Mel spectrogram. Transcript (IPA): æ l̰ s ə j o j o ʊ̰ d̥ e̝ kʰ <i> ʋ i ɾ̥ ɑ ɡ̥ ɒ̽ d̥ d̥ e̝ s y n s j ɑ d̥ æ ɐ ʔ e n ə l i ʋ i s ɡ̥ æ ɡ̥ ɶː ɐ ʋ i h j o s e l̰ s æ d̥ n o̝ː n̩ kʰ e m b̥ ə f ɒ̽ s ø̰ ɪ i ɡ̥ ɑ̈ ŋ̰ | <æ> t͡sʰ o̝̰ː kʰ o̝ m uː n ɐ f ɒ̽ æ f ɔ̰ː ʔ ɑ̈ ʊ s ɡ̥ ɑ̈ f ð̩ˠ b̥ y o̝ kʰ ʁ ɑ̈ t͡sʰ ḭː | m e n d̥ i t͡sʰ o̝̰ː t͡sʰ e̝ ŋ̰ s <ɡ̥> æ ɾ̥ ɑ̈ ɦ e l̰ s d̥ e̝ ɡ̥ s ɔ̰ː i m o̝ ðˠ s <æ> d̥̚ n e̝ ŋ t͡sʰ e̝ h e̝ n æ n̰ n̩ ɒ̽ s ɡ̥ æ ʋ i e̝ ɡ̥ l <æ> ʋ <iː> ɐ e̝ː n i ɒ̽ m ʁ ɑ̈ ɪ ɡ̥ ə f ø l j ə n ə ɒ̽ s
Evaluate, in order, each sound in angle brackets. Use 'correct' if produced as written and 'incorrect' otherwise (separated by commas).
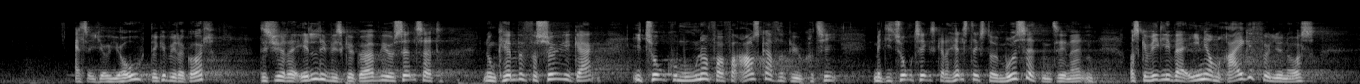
incorrect, incorrect, correct, incorrect, incorrect, incorrect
